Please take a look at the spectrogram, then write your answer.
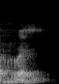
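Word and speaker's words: Reye: Se escribe Rey, se pronuncia Rey.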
